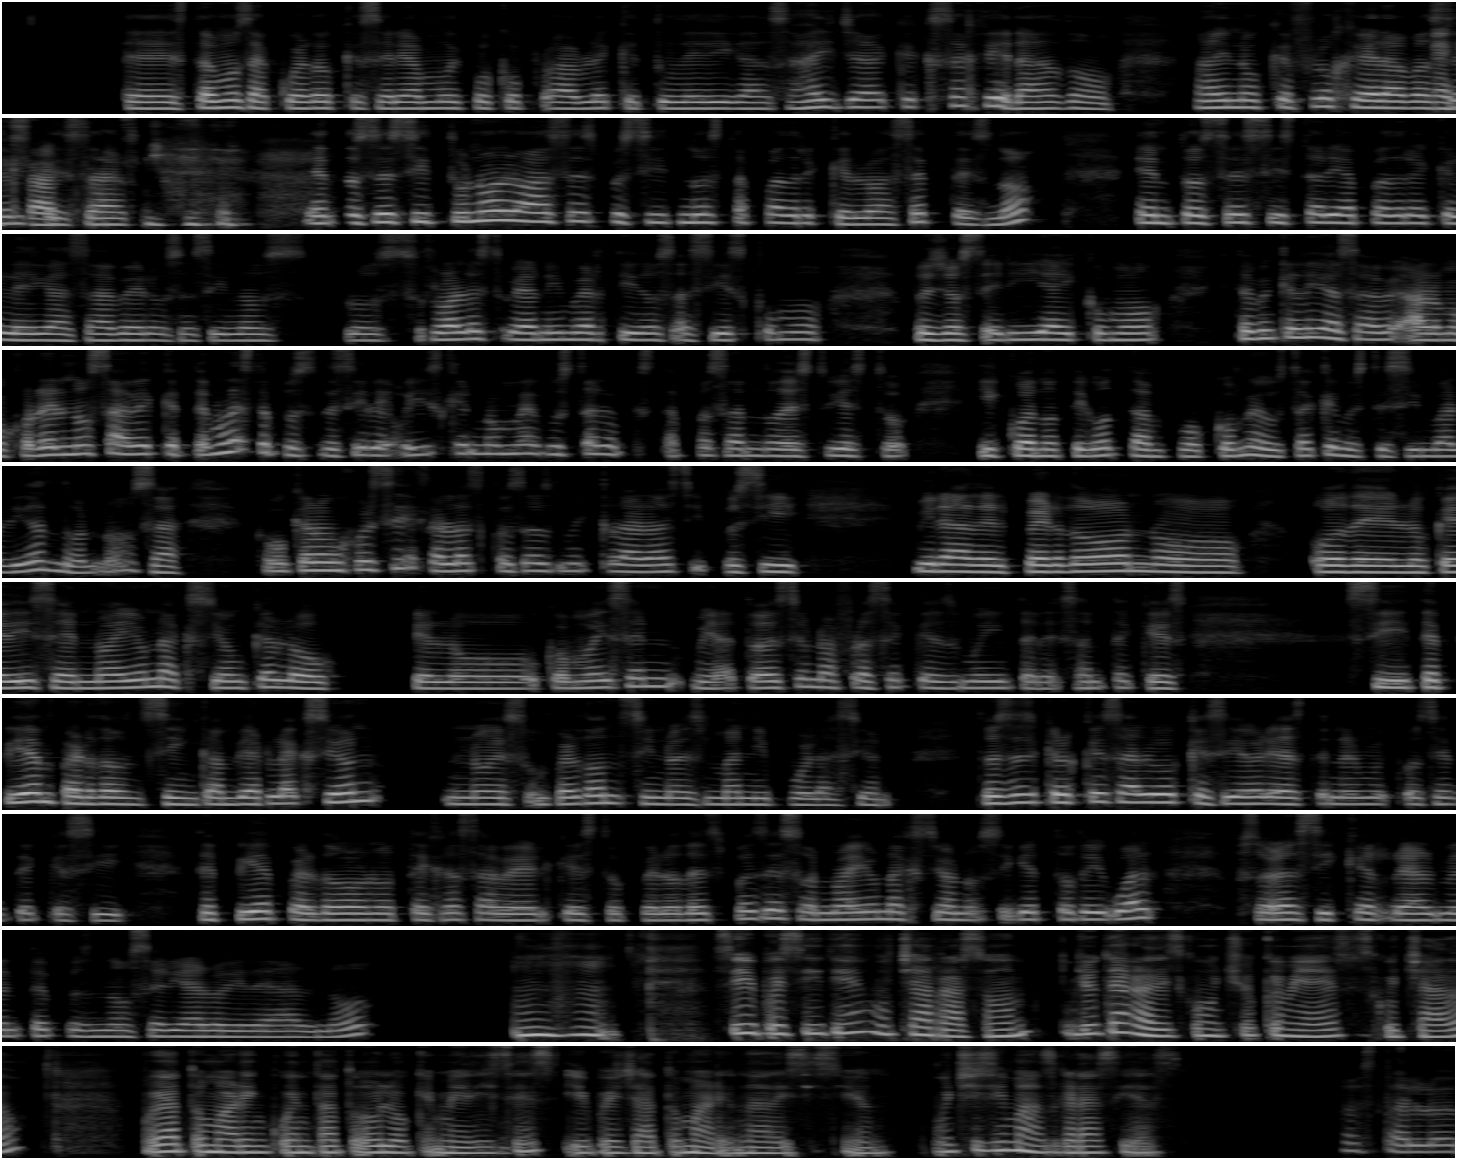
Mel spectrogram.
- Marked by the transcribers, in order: laugh; tapping
- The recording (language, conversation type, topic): Spanish, advice, ¿Cómo puedo decidir si debo terminar una relación de larga duración?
